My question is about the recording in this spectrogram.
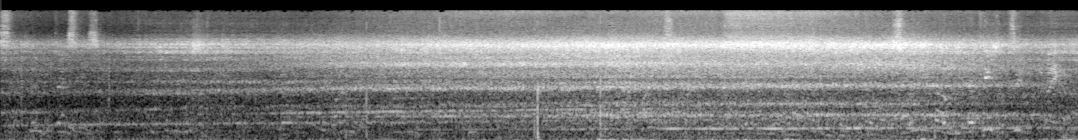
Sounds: Vehicle, Speech, Train

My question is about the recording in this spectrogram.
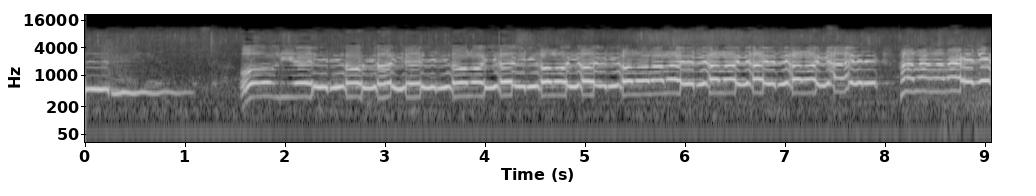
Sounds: Male singing

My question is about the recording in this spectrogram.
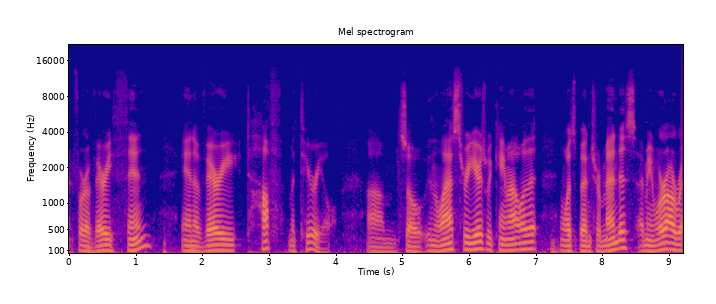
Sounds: Speech

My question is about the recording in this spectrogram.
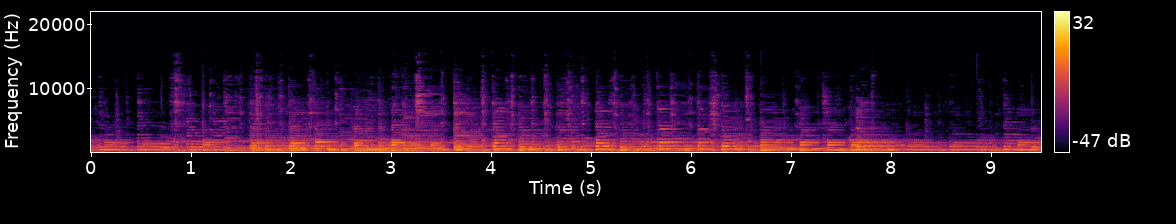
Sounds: Banjo, Music, Country, Bluegrass

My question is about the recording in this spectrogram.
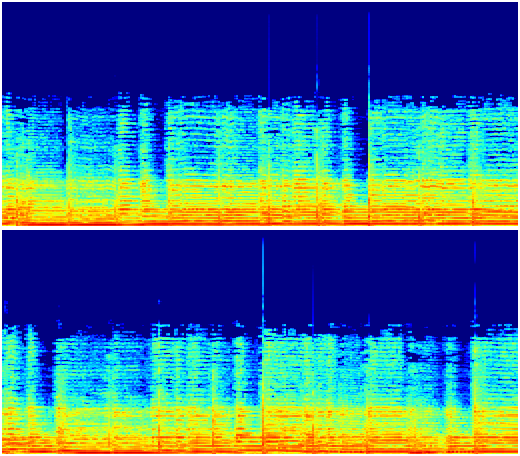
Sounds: fiddle, Music, Musical instrument

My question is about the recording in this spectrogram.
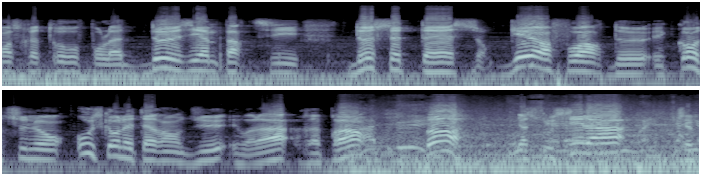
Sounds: Speech

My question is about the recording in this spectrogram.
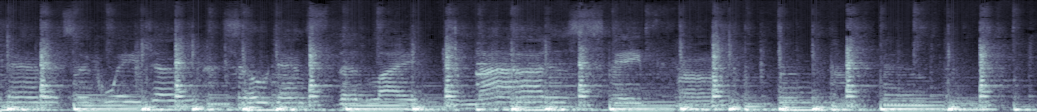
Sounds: Music

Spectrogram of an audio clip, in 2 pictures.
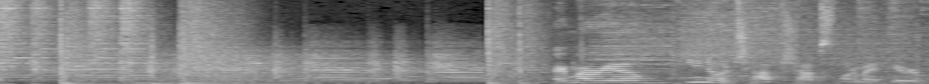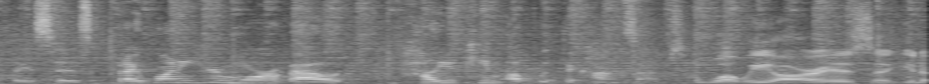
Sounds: Speech, Music

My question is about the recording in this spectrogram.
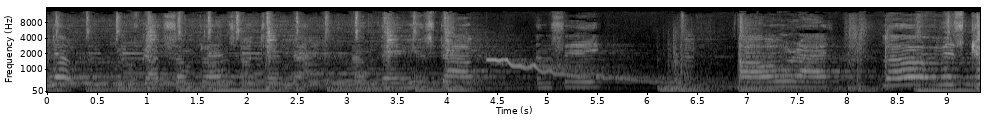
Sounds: Music

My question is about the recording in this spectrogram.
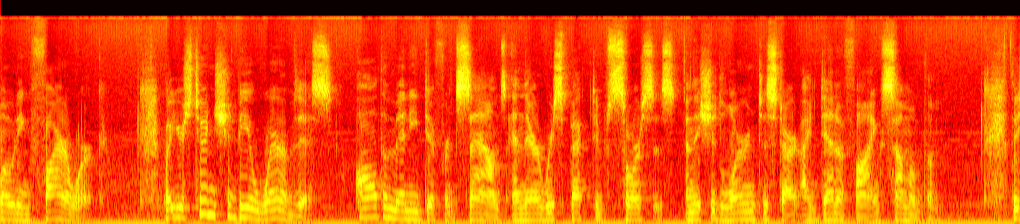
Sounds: Speech

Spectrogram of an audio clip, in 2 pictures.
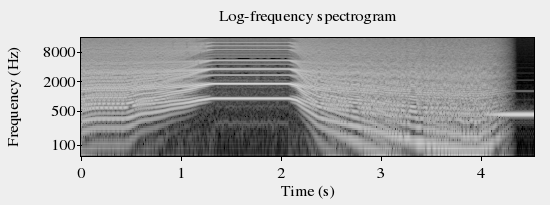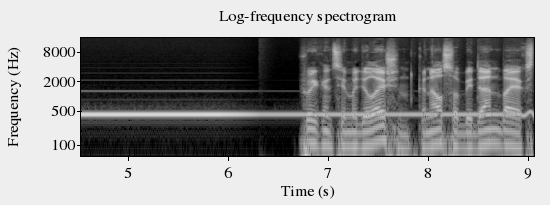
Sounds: Speech, Synthesizer

